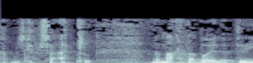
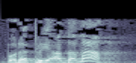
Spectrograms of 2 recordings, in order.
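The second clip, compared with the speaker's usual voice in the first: imitating an insistent objector; emphatic objection, pitch jumping up; retold cry; 7 semitones higher, slower than usual. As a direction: counter with a high, mock-shouted blessing. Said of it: "andere schreit".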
